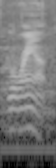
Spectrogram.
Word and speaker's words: Garant: Keith told me specifically, pronounce it Garant, so he sounds fancier.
